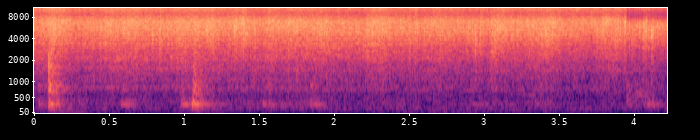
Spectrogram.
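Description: Boneless masala-coated chicken pieces sizzling in oil in a non-stick kadai, stirred with a wooden spatula, which knocks against the pan at the start and again about a second in. The chicken is being dry-fried in oil alone, without water, until it browns and turns crisp.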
